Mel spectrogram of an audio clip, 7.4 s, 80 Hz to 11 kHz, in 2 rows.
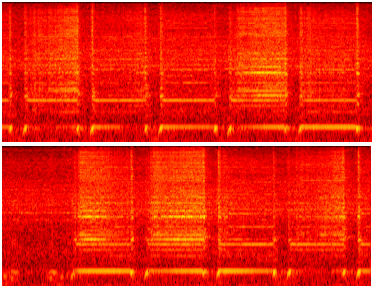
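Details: Prusa MK3S+ 3D printer: loud, buzzy motor whine in short start-stop moves, a few per second, each ending in a sharp tick; unusually noisy, cause unclear.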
